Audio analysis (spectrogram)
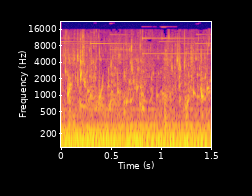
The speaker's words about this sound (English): As I climb the steps to the top of the hill where the monkey temple stands, I can hear the sound of flowing water. As I reach the top, I see that there is a large reflecting pool in the center of the complex with several smaller fountains and pools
